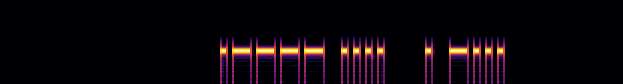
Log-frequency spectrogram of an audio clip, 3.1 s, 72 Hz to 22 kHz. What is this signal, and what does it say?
Morse code, heard as a keyed tone, about 40 wpm, 700 Hz. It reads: 1H EB
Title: Winter Field Day Exchanges 40wpm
